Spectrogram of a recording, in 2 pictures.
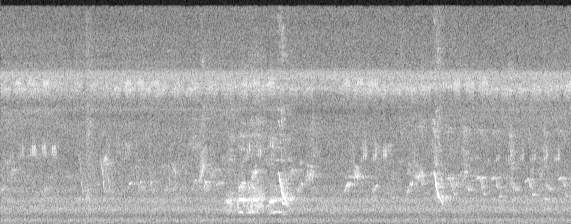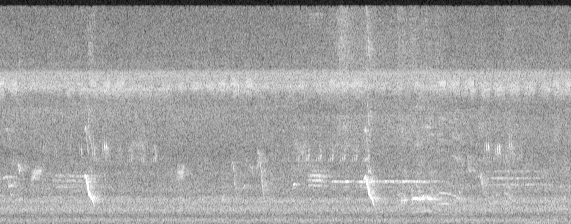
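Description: Birds calling: a short burst of calls about five seconds in, then single sharp falling notes every few seconds, four in all, with faint chirps between, over a steady low background noise.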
